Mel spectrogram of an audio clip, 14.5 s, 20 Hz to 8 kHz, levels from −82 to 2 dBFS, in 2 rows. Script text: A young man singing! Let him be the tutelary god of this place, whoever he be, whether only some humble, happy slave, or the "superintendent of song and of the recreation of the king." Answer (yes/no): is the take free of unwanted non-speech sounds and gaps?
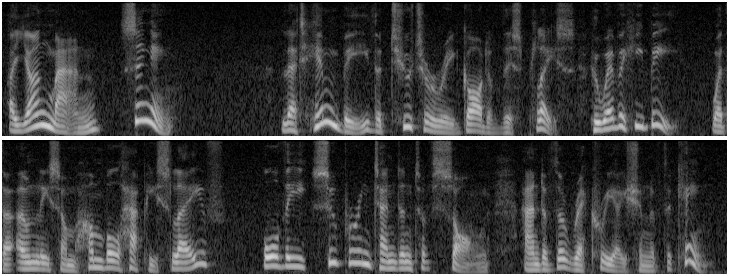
yes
